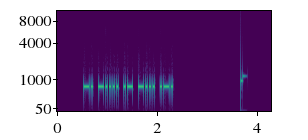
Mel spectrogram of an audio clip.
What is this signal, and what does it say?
Morse code, heard as a keyed tone, about 32 wpm, 700 Hz. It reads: N6ABR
